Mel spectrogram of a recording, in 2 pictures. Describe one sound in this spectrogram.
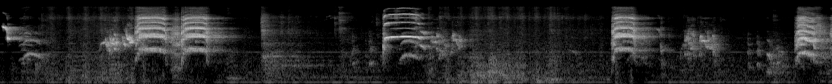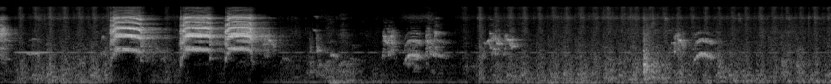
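A parrot squawks and whistles loudly in short bursts.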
